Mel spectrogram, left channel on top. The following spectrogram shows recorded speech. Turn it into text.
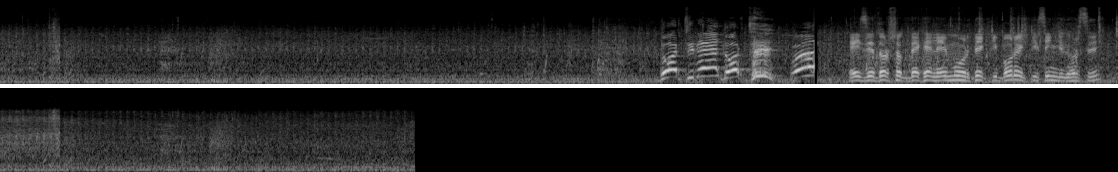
ধরছি। এই যে দর্শক দেখেন, এই মুহূর্তে একটি বড় একটি চিংড়ি ধরছে।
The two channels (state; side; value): drops out; right; at 4.2 s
